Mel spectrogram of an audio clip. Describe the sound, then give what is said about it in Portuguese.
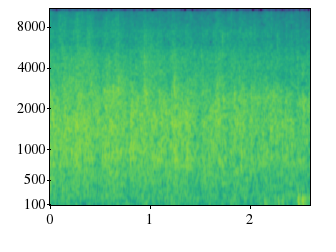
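A church audience gives Jesus a round of applause, with dense, steady clapping that holds at an even level throughout. “Give the Lord a big hand. Vamos dar uma salva de palmas para Jesus.”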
